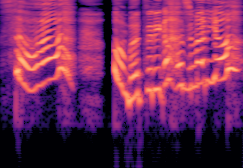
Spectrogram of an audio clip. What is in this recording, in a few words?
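start, Japanese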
